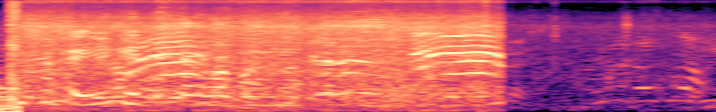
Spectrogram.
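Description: Girls shout and squeal excitedly close by.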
